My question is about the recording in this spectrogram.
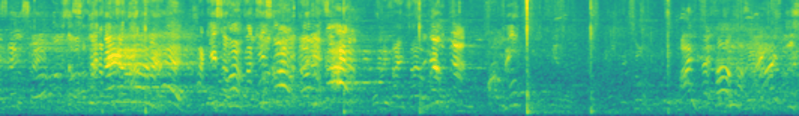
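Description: Football players shouting and calling to each other during a training match, with a few sharp thuds of the ball being kicked, the loudest about seven seconds in.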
